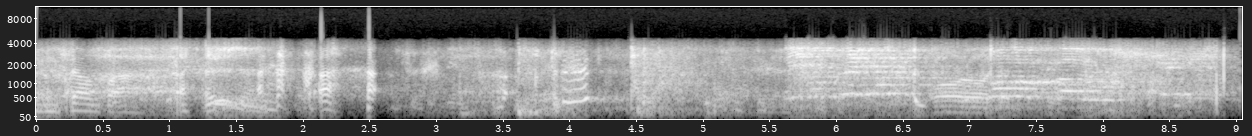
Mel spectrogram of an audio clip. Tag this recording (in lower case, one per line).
speech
